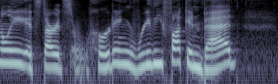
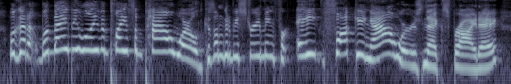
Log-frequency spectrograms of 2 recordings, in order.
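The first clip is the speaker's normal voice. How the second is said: excited; 7 semitones higher than usual. Real, not acted. Excited about eight-hour stream.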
